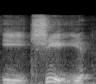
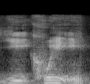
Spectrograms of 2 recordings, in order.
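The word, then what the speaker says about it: Yi qi: Its full scientific name is E. Chi, but it's Y-I-Q-I is how it's spelled. So us dumb Americans pronounce it Yi Kui or Yi Ki.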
